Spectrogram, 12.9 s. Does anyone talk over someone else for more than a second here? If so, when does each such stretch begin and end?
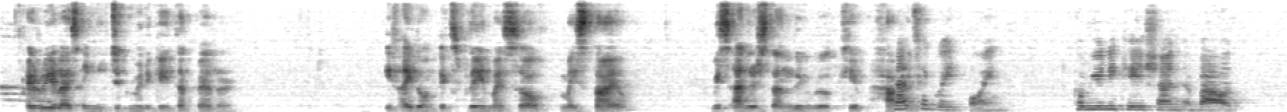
none

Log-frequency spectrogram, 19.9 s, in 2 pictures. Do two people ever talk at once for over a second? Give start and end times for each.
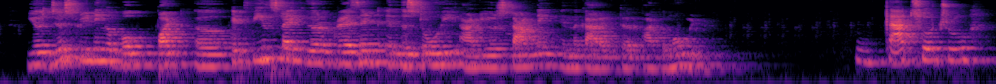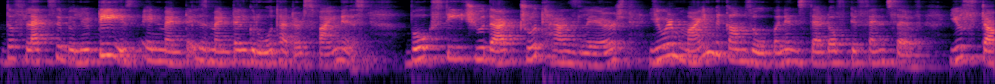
none

